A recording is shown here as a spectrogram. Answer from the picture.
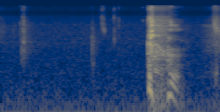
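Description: A man coughs once, sharply, about a second and a half in, after a pause with only faint room hiss.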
